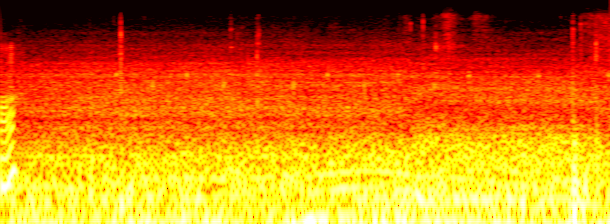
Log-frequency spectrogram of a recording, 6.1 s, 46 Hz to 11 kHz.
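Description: Steady low rumble of a 2025 Kia Sportage being driven, its tyre and road noise and 2.5-litre four-cylinder engine heard from inside the cabin.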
